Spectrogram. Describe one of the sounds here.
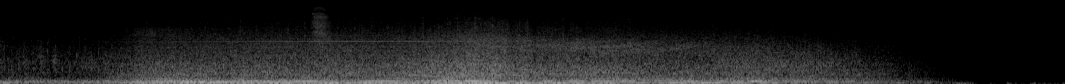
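A plane's engines roar loudly.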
